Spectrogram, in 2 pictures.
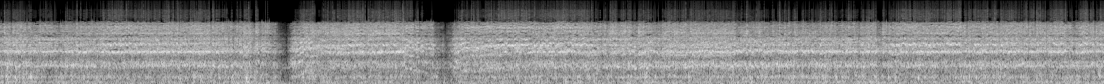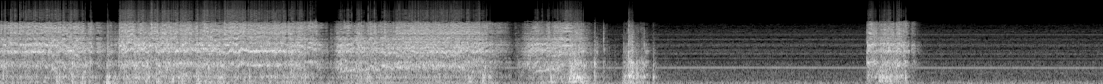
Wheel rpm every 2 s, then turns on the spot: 220, 170, 160, 210, 230, 220, 190, 150, 60, 10, 30.
none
